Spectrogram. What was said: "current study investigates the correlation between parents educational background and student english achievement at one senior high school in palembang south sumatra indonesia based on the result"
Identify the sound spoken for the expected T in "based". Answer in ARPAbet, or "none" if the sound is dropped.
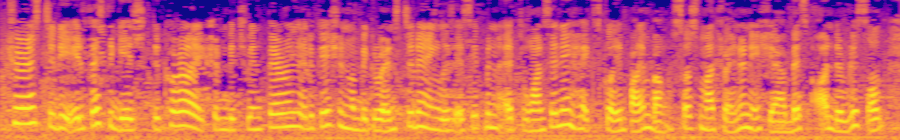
none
